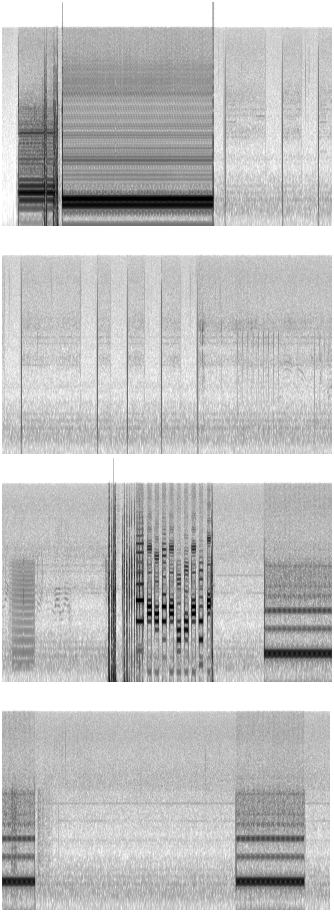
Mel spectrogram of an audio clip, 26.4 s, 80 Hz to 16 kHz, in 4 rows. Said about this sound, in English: Here is 1 plus a 222 number as dialed from another Lorton coin phone. 222 is local from here, so it shouldn't be dialed with a 1 first. It's in Falls Church.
